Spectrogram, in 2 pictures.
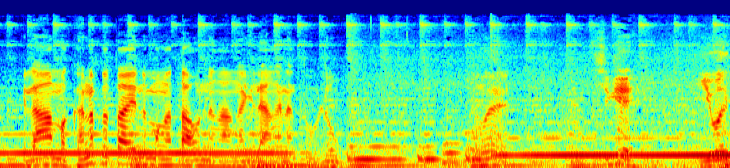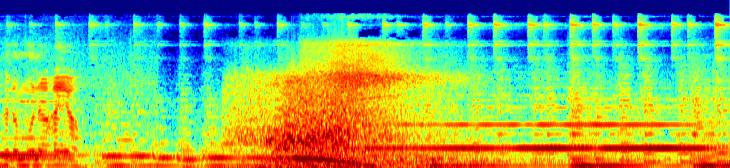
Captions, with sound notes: You need to look for people who may need your help. Yes, I know. Alright. I will leave you guys here first. [whooshes]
